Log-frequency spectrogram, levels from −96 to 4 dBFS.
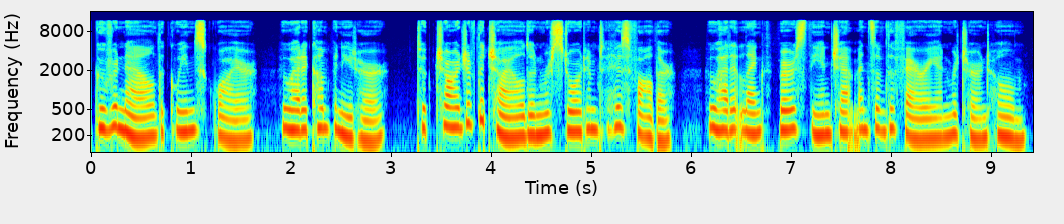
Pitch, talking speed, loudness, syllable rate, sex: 215 Hz, 205 wpm, -18 LUFS, 5.6 syllables/s, female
